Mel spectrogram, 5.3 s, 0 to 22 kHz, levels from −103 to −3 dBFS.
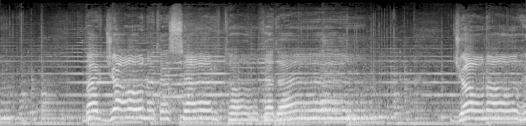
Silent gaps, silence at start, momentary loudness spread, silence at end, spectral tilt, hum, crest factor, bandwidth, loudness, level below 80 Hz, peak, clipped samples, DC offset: none; 0 s; 12 LU; 0 s; -4.5 dB/octave; none; 12 dB; 16 kHz; -14 LUFS; -34 dBFS; -2 dBFS; under 0.1%; under 0.1%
